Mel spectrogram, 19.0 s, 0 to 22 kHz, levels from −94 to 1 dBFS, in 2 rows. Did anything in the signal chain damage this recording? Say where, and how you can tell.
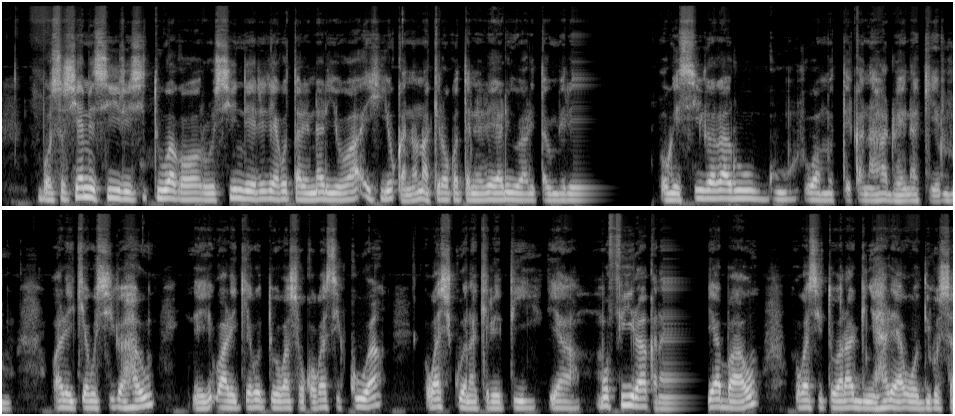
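Yes. Long network dropouts, at 5.71–6.51 s and 16.13–16.59 s, likely in the network stage. Each gap starts as a fading buzz extending the last sound and ends in silence (about 0.39 s, then 0.06 s). Speech resumes with 0.78 s and 0.44 s gone.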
